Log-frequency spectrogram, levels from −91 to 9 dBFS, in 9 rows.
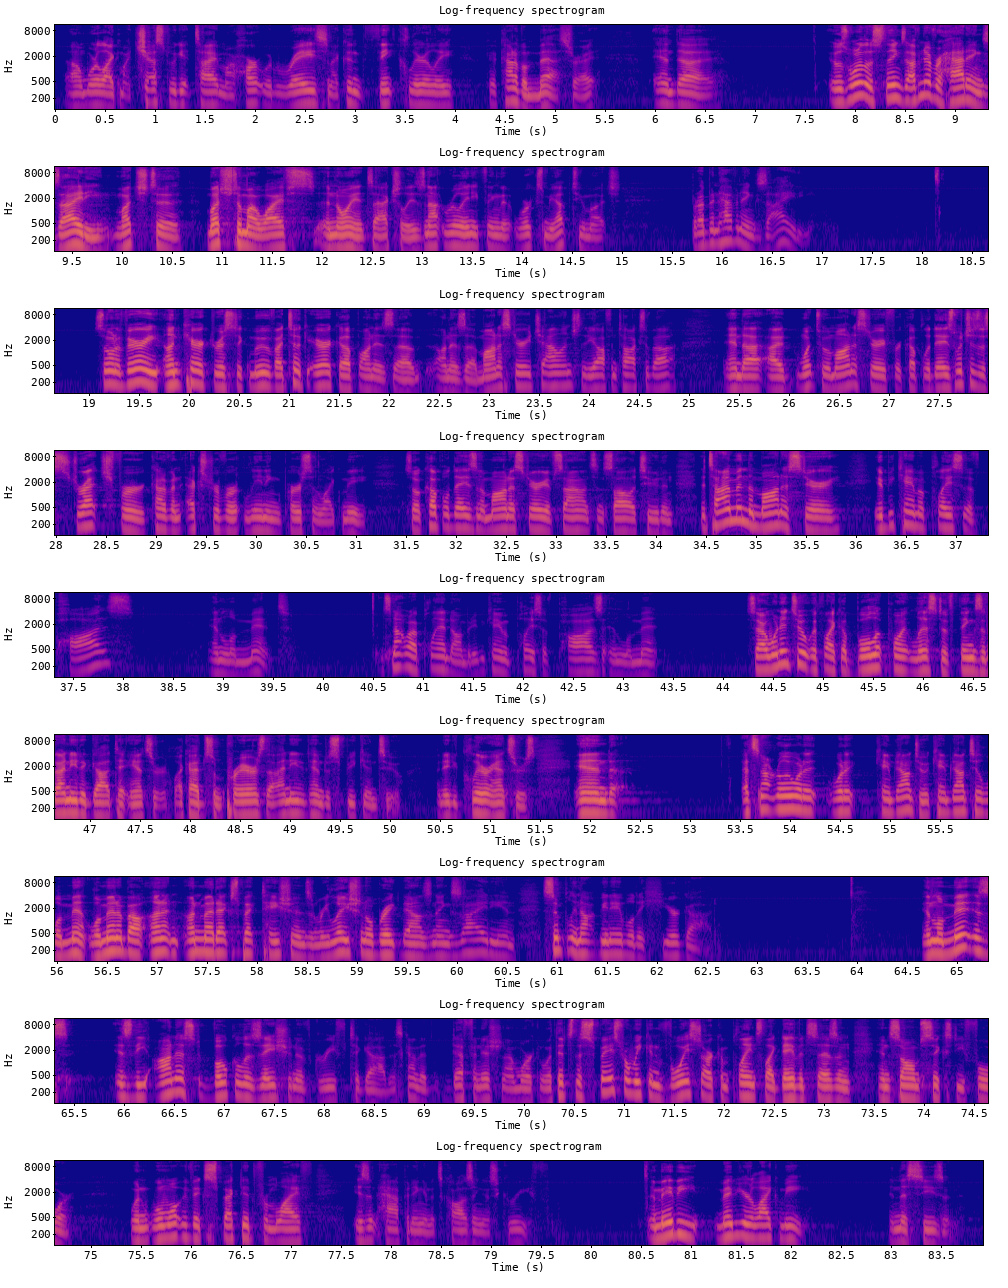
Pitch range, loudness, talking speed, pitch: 135-165 Hz, -37 LUFS, 195 wpm, 150 Hz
